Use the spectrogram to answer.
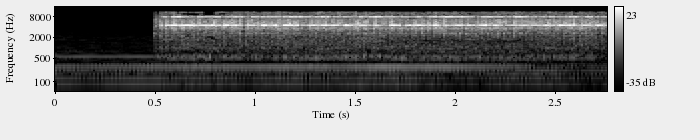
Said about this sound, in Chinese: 早晨还不到七点，闹铃声就开始从旅社的各个房间传出了，有公鸡打鸣，也有电子乐。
